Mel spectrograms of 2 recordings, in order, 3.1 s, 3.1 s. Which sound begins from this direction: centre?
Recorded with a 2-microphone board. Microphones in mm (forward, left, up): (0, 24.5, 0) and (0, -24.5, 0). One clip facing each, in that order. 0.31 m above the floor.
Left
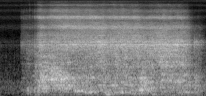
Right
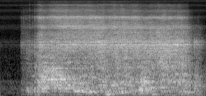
Tape being pulled, at 0.3 s.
